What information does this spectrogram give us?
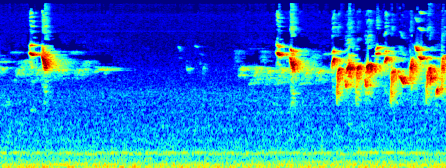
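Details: European goldfinch song opens with a single sharp chirp. After a pause comes a lively, continuous stream of rapid tinkling twitters and trills, with a faint hum beneath.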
